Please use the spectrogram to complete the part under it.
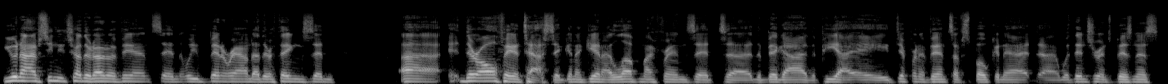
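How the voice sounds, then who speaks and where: Enthusiastic podcast host. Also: male voice, mid-range voice, steady tone, a little fast, no room sound, studio quality. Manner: enthusiastic, rambling with fillers. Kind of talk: podcast interview and ad reads.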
